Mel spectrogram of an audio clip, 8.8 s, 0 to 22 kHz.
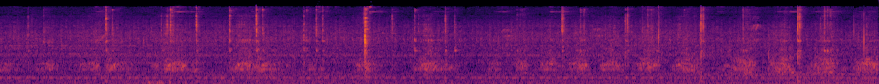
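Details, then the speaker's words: Mercedes-Benz W124 300CE-24 emissions air pump, removed from the car with its clutch and pulley taken off: gritty, rasping bursts as the pump is turned slowly. It ground for about a month, then came apart; failed bearing. "yeah so the bearing is definitely gone"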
